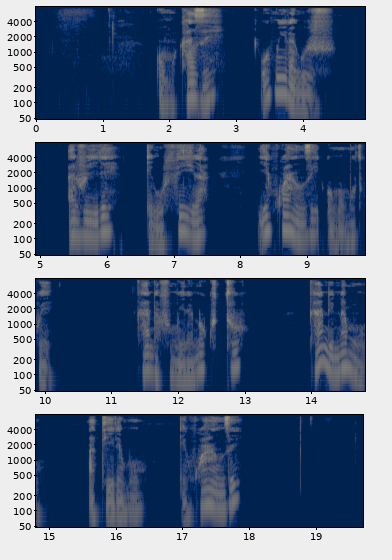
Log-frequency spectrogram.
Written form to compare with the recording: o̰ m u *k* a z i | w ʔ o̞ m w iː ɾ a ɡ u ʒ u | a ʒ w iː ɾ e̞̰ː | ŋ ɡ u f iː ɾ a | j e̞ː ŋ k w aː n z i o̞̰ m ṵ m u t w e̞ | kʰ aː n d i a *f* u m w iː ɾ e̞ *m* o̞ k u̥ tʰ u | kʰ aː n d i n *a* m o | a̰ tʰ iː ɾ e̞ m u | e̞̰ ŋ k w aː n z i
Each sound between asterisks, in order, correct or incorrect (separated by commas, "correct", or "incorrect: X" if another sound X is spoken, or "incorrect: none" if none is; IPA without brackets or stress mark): incorrect: kʰ, correct, incorrect: n, correct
